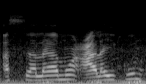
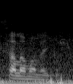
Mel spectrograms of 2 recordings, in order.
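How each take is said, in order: First: It starts with 'as' and says 'salamu' in full. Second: It starts with 'sa' and drops the 'as' and 'u'. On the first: The speaker calls it right. "সালামটা আসলে হবে কি" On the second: The speaker calls it wrong. "বিকৃত করে কি বলি"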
